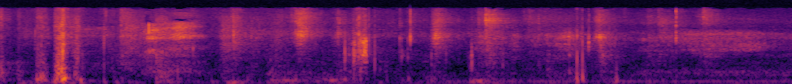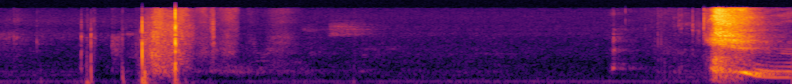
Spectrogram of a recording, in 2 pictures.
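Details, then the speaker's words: A dog gives a single sharp, explosive sneeze amid quiet room sounds and a steady low hum. "The whole world just saw him sneeze."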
